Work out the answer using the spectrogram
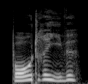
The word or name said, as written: bortrive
